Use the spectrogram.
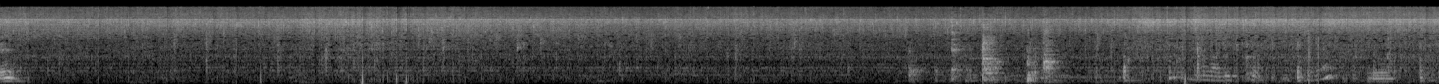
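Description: Onion sautés with mustard seeds in hot oil: a steady, hissing sizzle with scattered small crackles, and busier stirring and clattering toward the end.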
